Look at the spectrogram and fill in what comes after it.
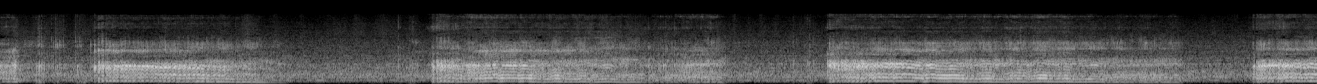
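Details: ['Shiba Inu named Yamato grumbling while being brushed to shed its winter coat in 2012, with spring approaching. Drawn-out, wavering growls come in three-second bursts, separated by quieter, steadier humming stretches.']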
